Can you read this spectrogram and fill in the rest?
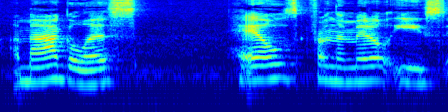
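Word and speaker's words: Amygdalus: The botanical name, Amy G. Dallas, that's not how you say it, Amagalus, hails from the Middle East and stems from the ancient Sumerian Amaga, meaning great mother.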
